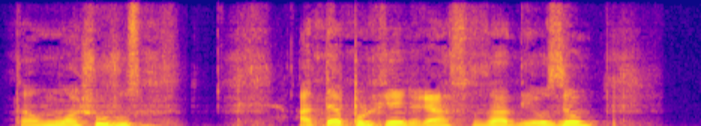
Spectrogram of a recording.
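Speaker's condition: Cerebral palsy, mild; wheelchair user

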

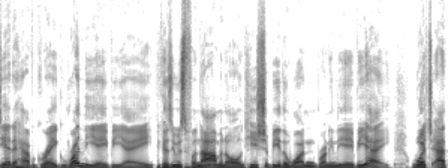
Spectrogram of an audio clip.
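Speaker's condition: No condition

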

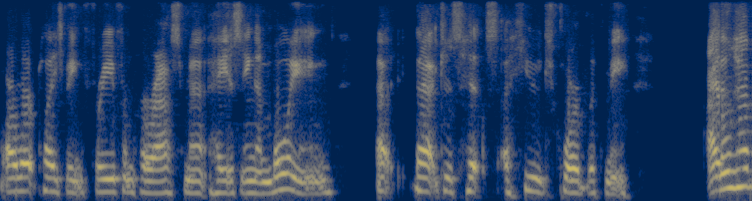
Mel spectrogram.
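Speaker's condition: Cleft lip and palate; one or two surgeries a year

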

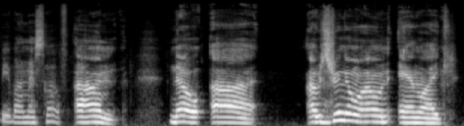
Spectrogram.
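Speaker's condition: Cerebral palsy; spastic quadriplegic, all four limbs impaired, oxygen lack at birth, motor brain area damaged, diagnosed age 3; age 26, 23 years since diagnosis, lot of muscle tension, spasms, full sensation

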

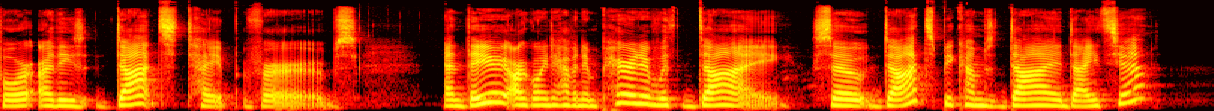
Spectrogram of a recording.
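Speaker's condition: No condition

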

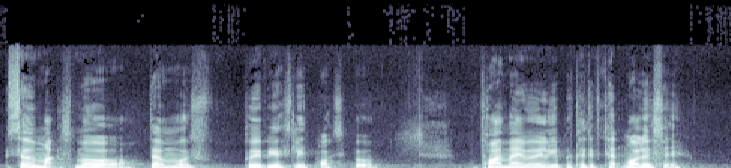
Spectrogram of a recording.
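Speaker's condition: Deafness; born profoundly deaf, taught lip reading, hearing aids, English first language, Auslan learned ten years ago

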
